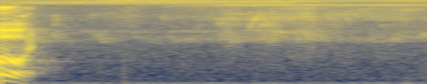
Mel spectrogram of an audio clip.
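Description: A pause in a man's speech: his last word cuts off just at the start, then near silence with only a faint, high outdoor background hiss that swells slightly about a second in.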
